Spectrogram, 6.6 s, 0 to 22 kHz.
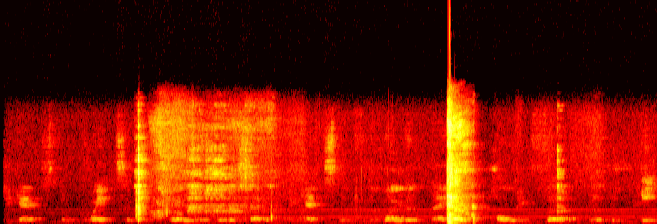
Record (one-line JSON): {"cough_length": "6.6 s", "cough_amplitude": 32749, "cough_signal_mean_std_ratio": 0.21, "survey_phase": "beta (2021-08-13 to 2022-03-07)", "age": "45-64", "gender": "Female", "wearing_mask": "No", "symptom_none": true, "smoker_status": "Never smoked", "respiratory_condition_asthma": false, "respiratory_condition_other": false, "recruitment_source": "REACT", "submission_delay": "0 days", "covid_test_result": "Negative", "covid_test_method": "RT-qPCR", "influenza_a_test_result": "Negative", "influenza_b_test_result": "Negative"}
